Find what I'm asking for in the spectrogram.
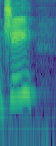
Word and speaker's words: Shang-Chi: Sh- uh, sh- how do you say it the right way? It's apparently Shang. – Shang-Chi. Uh, I did not know that.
